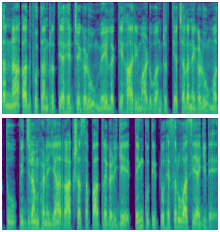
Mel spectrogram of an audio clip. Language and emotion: Kannada, neutral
